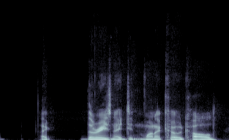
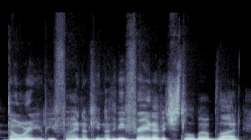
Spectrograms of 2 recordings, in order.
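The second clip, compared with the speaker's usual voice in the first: high-pitched, louder soothing patter; mock reassurance; 9 semitones higher, 5 dB louder, faster than usual. First-aider fussing over a nosebleed, mock reassurance. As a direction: imitate someone over-reassuring a patient.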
